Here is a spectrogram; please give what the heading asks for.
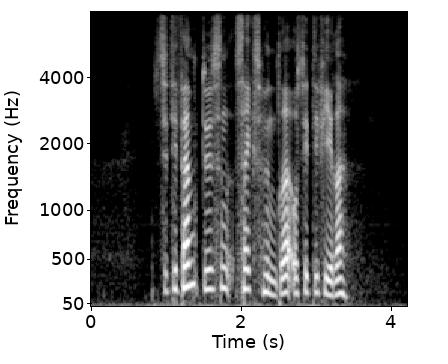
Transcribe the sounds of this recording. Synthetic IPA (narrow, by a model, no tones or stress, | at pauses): sʏt̪ɪfɛmt̪ʰʉːsn̩sɛkshʉnd̪ʁəʔo̰ːsʏt̪ɪfiːʁə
